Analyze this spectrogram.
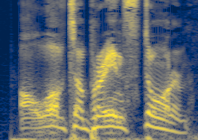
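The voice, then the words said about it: Put-on Scottish accent. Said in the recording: “That's the best Scottish accent I could ever imagine. Are you sure you weren't born and raised in Scotland?”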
